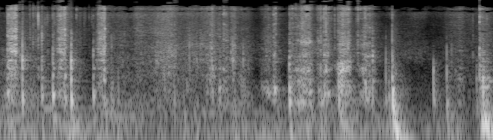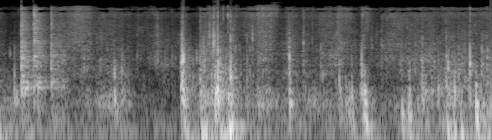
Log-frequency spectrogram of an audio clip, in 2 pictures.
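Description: A gloved hand scrapes a solid block of chalk with a metal putty knife, producing a continuous rough, gritty rasping with short crackly bursts. Repeated strokes run throughout, with a few louder scrapes standing out and some brief quieter gaps between passes.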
